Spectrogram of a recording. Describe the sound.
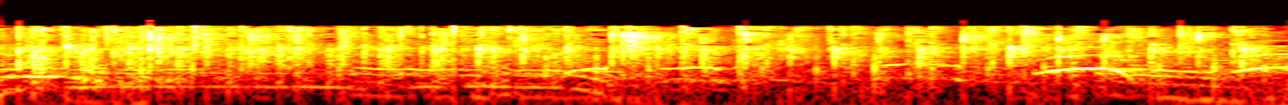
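A crowd claps steadily for several seconds in a dense, even round of applause, with voices calling out and talking over it throughout.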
